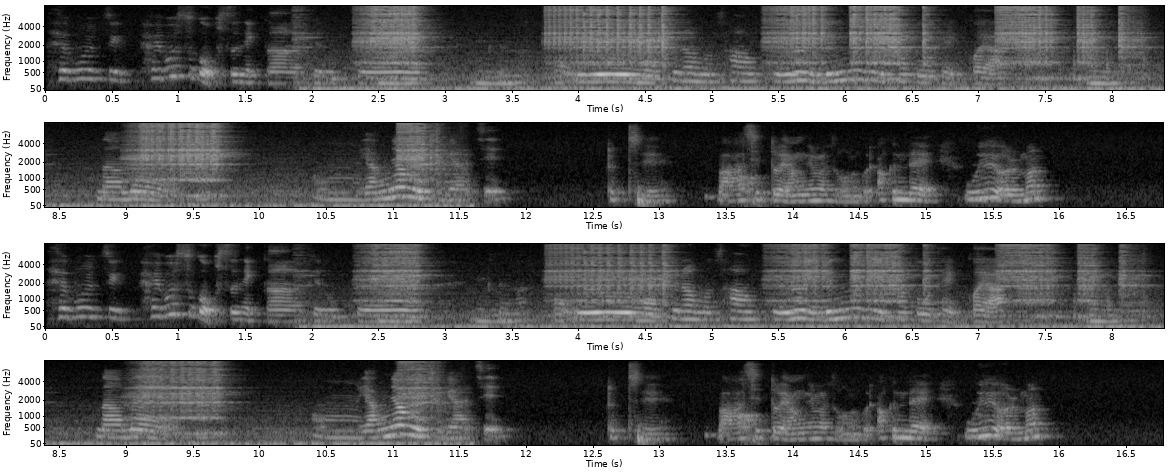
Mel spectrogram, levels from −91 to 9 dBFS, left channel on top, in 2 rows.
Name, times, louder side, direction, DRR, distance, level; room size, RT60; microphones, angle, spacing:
voice 1, 0.0-2.8 3.4-7.2 8.8-9.7 10.4-11.8 13.6-13.7 15.3-15.5, right 1 dB, 55° right, 5 dB, 0.7 m, -32 dB
sound 1, 1.8-11.6, left 4 dB, 65° left, 0.5 m, -33 dB
voice 2, 2.5-2.8 3.2-3.5 7.8-8.1 12.8-13.1 13.4-15.9, left 1 dB, ahead, 2 dB, 0.4 m, -35 dB
2.2 x 2.0 x 2.9 m, 0.27 s
head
